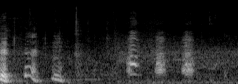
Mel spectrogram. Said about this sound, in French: On a une poule qui a pondu.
